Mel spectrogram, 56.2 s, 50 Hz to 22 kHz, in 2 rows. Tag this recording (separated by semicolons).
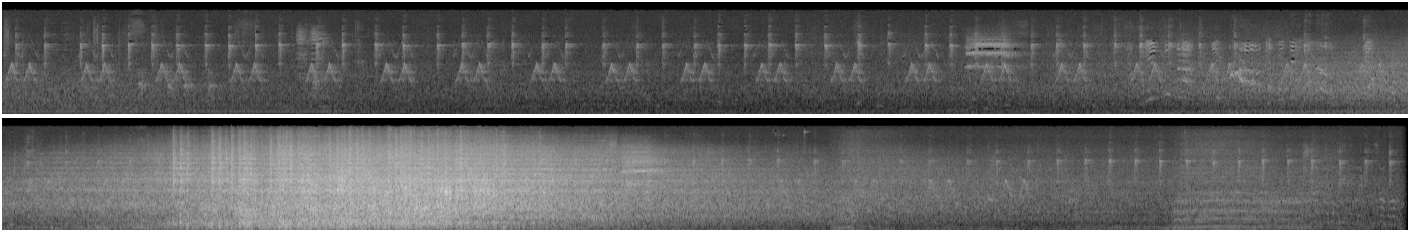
crossing; electric; fast; h2; kids; passing; railroad; signal; train; vehicle; zoom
